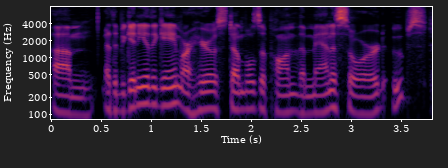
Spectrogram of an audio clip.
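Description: Guy on a retro game podcast giving background, joky asides, dry close sound, regular mid pitch. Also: a little fast, a little mellow, no echo. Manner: wry joking asides while presenting notes. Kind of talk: casual retro gaming podcast talk.

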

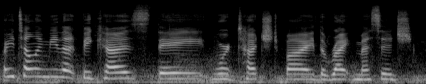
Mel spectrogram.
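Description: A woman talking as a guest in a casual conversation, animated and chatty with lots of fillers. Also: sits high, normal speed, noisy background. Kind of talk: casual conversation about faith.

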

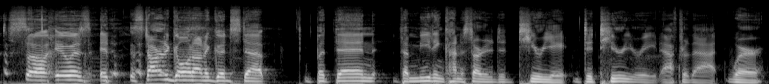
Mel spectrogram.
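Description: A man's voice: medium pitch, moderate pace. A man telling anecdotes in a casual, slangy way, acting out bits of dialogue as he goes. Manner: laughs often, acts out dialogue, slangy. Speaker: podcast guest, trail builder. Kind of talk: animated anecdote, casual chat.

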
